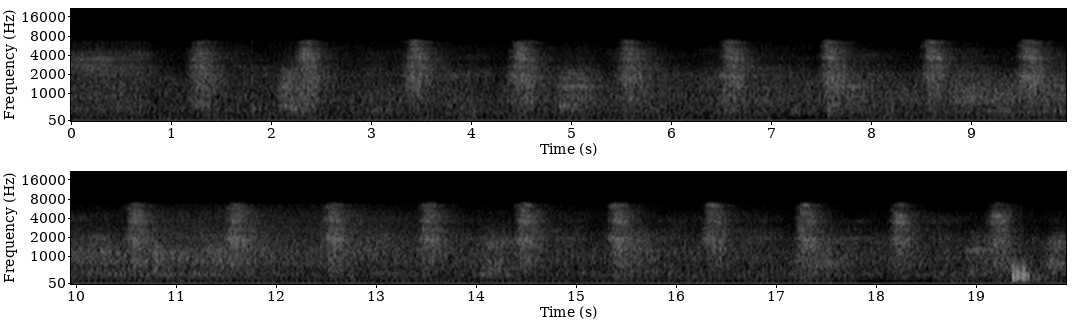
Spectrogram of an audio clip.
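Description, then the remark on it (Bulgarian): Bhastrika breathing exercise: forceful, rhythmic breaths with powerful inhales and sharp exhales, each a hissing rush of air, repeating steadily about once a second with no talking. “А сега можеш да преминеш към бастрика дишане. Мощно поемане на дъх и рязко пускане на дъха.”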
